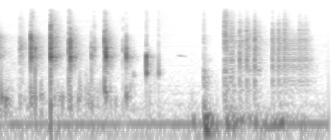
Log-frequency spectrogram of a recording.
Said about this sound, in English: I got the twenty sider. Odds is uh, Jarro versus Spider Ham. Evens is Deadpool Harley Quinn. It's a twenty sider in my dice cup.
